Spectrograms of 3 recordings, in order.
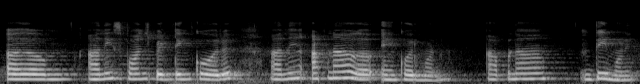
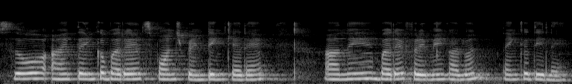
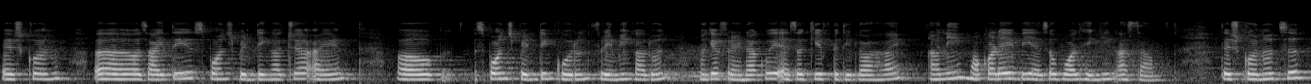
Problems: constant background noise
